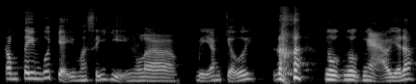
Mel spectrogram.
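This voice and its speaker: A woman's voice: medium pitch, lively intonation. A woman hosting a livestream, chatting bluntly and teasingly with her team. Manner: blunt, teasing, talks fast in bursts. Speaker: livestream host. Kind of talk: casual livestream chat with team.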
